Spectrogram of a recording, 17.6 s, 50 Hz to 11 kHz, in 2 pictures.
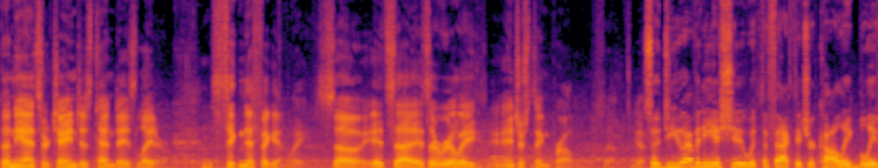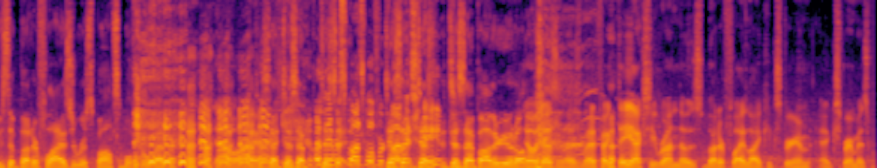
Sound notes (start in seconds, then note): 10.2 laughing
